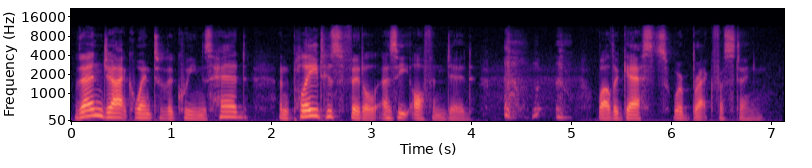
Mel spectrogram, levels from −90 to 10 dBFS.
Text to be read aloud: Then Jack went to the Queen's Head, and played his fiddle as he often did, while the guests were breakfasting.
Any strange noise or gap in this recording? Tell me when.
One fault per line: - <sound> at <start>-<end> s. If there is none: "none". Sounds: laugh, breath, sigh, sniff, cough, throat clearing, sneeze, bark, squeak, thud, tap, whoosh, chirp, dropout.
- cough at 4.3-5.0 s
